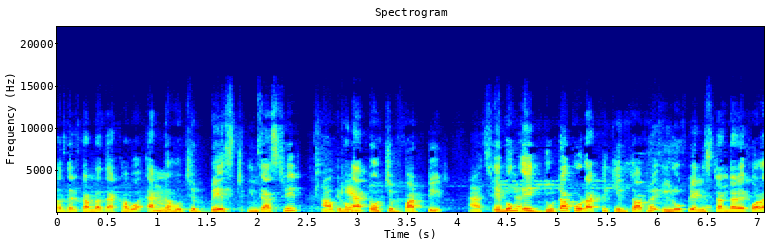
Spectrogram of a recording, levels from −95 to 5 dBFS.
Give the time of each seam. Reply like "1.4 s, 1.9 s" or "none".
none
